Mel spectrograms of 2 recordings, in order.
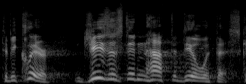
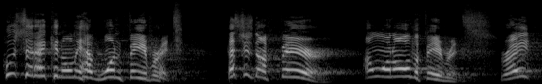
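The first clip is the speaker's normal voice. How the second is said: playful protest; 10 semitones higher, 5 dB louder than usual. Real, not acted. Playful mock protest about favorites.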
